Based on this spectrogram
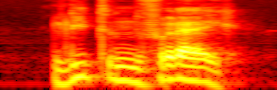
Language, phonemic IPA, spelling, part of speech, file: Dutch, /ˈlitə(n) ˈvrɛi/, lieten vrij, verb, Nl-lieten vrij.ogg
- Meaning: inflection of vrijlaten: 1. plural past indicative 2. plural past subjunctive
